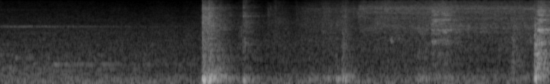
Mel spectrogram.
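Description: Metal box grater knocking against a plate and counter as it is tapped clear and set down after grating boiled egg. There is a sharp loud knock about two seconds in, a few lighter knocks after it, and another loud knock near the end.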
